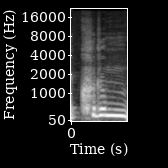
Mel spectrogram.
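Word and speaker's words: Крим: 2014년도에 러시아가 우크라이나 남쪽에 크롬 반도라고 우리가 보통 예전에 크림반도라고 했는데 우크라이나 현지 사람들은 그걸 크룸이라고 발음하니까 우리 이제 그 현지 사람들의 그 발음을 존중해 줘야지요 그런 반도를 2014년도 8년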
